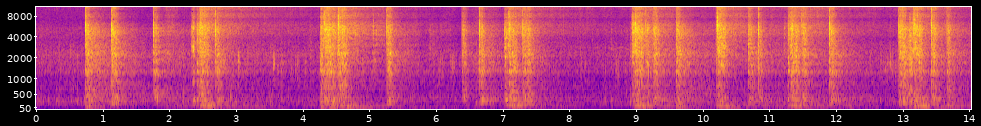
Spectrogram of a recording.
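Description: Aerial fireworks shells launched and bursting at close range: a quick, irregular series of sharp bangs, often several in a row, with a short lull a little past the middle.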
